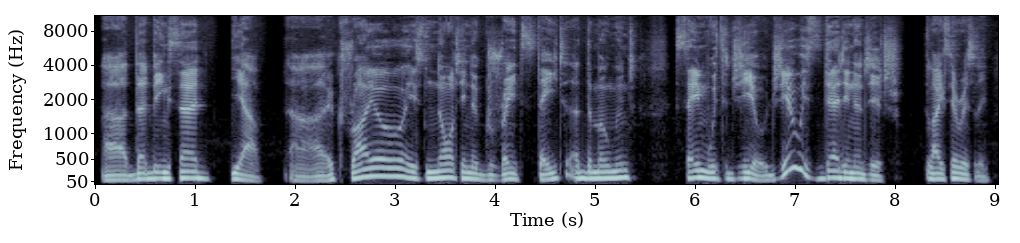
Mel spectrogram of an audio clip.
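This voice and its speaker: A man's voice: mid-range voice, animated, measured pace, dark tone, no echo. A man rambling casually on a game livestream, thinking aloud as he answers his viewers.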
